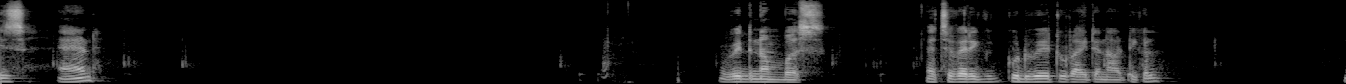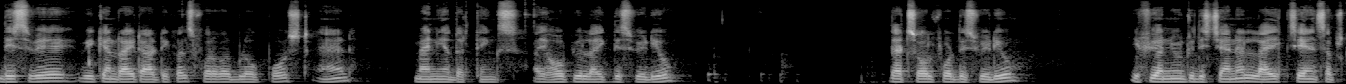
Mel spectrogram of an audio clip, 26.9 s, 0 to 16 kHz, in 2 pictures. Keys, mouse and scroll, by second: 5.5-5.9 scroll up 1, 13.4 scroll, 15.3 click, 18.7 click.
